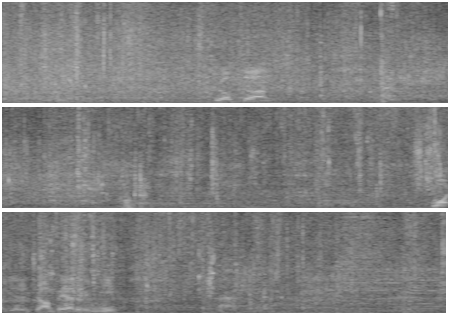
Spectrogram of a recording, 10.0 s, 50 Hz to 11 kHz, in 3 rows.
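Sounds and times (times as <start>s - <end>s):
outboard motors humming: 0.0s - 10.0s
water washing along hull: 0.0s - 10.0s.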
